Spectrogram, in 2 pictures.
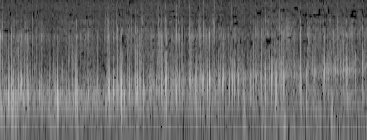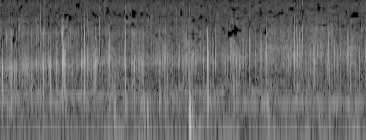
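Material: Metal mesh.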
